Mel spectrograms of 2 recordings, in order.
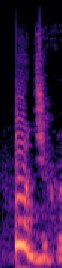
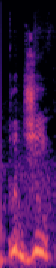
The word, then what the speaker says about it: pudico: Púdico, não é pudico, não tem acento.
